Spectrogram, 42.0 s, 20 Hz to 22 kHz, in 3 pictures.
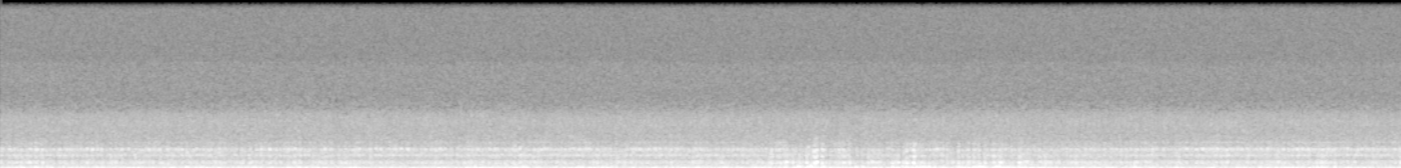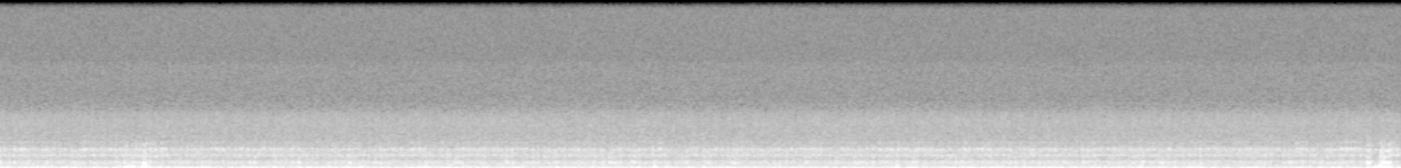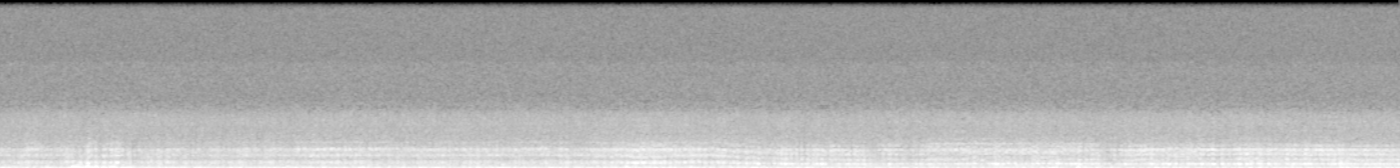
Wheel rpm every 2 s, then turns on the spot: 230, 230, 230, 230, 230, 240, 230, 230, 230, 230, 240, 240, 240, 230, 230, 230, 240, 220, 170, 160, 160.
none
